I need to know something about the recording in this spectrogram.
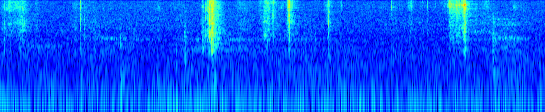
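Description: Small handling sounds as copper wire and sticky tape are worked around a cardboard tube: a few short, crisp clicks and crinkles, the loudest about one and a half seconds in, with others around two and three and a half seconds.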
